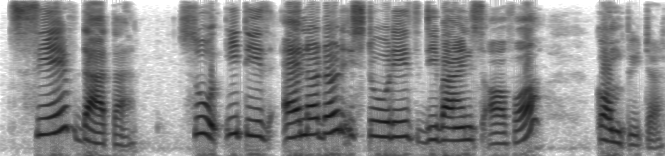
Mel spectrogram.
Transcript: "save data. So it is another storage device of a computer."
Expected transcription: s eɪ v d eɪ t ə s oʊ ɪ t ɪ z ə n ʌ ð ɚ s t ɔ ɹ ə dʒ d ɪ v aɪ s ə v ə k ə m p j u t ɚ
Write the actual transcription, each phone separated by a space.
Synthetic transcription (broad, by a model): s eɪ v d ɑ t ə s oʊ ɪ t ɪ z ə n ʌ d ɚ s t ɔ ɹ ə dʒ d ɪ b aɪ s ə p ə k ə m p j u t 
